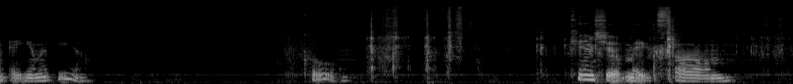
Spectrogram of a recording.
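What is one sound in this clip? A woman speaks calmly and close by, in short phrases.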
